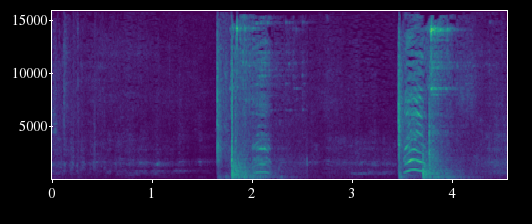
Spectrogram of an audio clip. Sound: gasps

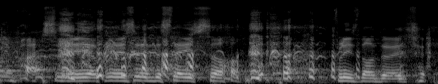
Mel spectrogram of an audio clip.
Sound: laughter

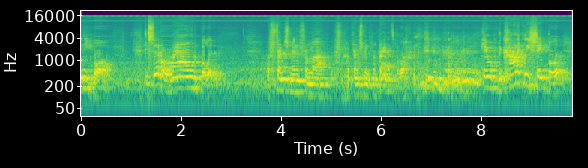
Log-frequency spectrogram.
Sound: laughs

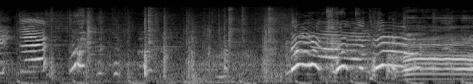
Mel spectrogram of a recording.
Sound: yelling

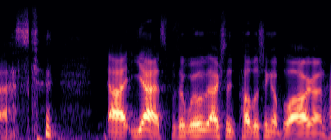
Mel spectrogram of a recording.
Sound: laugh

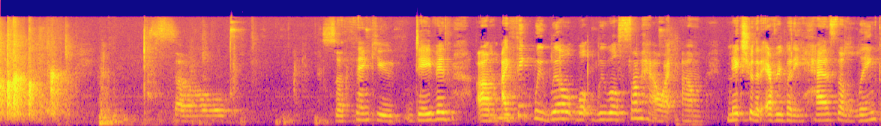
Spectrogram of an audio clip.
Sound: applause

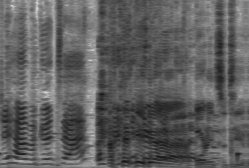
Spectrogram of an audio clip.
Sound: both laugh

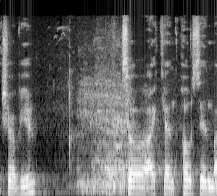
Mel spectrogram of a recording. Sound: laughter

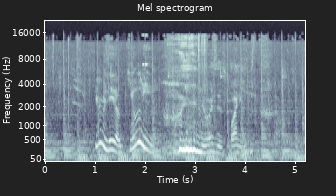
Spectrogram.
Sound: laugh

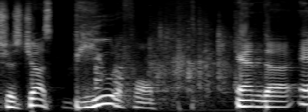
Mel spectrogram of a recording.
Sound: applause

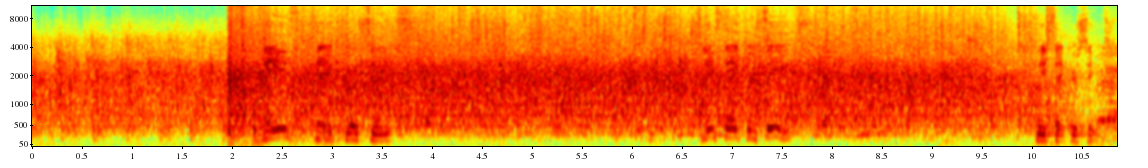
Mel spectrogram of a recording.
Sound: applause

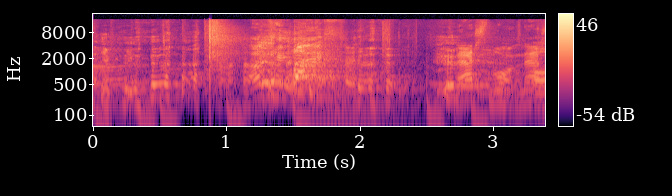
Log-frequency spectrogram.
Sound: laughing

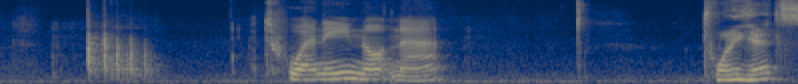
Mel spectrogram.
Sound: die taps table

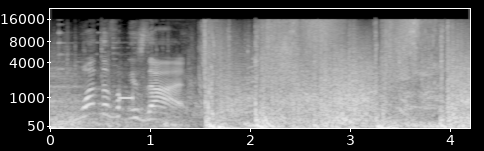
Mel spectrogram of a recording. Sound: gun blasting

